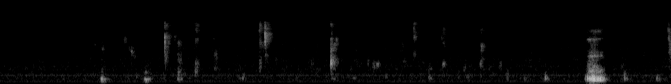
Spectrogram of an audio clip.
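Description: Close-miked chewing: faint, irregular mouth clicks and smacks, with one short loud thump about six seconds in.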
